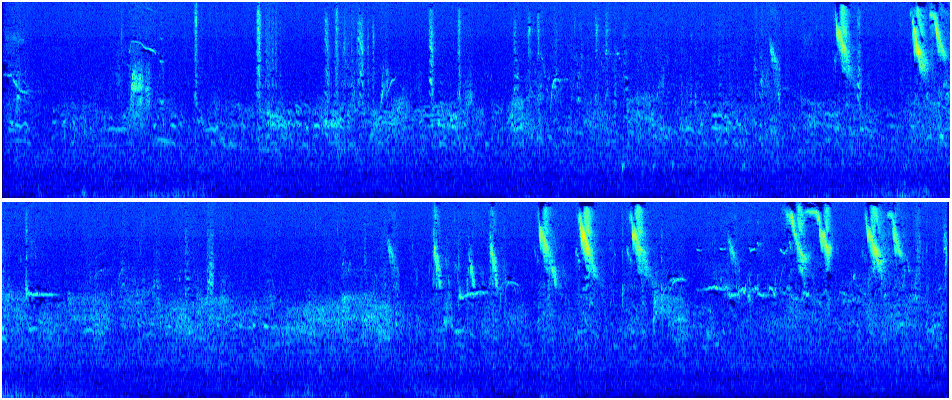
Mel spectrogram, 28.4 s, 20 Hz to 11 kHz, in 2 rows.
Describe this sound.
Birdsong recorded in my garden, summer 2005, in Orkney with geese in the distance. Sony MD, mic ECM-MS907.
field-recording, birdsong, orkney, garden, ambient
